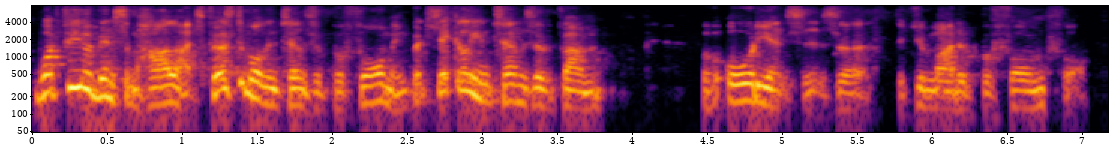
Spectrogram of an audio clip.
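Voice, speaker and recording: A man's voice: fairly high pitch, lively intonation, a little fast, creaky, a little mellow, husky, lo-fi sound. A man hosting a casual, chatty interview in an encouraging, effusive way. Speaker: interviewer, host.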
